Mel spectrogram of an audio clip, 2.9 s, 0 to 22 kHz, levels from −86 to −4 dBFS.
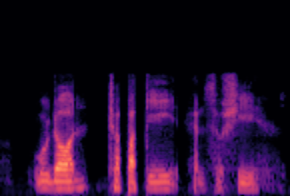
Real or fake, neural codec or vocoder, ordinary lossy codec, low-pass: fake; codec, 24 kHz, 0.9 kbps, WavTokenizer, medium music audio release; none; 5.4 kHz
